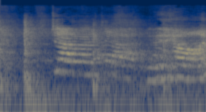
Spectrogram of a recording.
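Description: A wooden cricket bat striking a tennis ball: two sharp knocks about a quarter second apart at the start, followed by a boy's voice.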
